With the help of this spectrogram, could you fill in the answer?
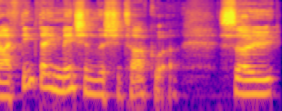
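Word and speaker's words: Chautauqua: the sort of laid out the written the pronunciation you nailed it shiaka hey now look I don't think I can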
